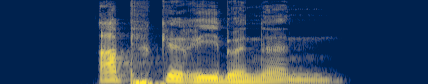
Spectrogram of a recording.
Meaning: inflection of abgerieben: 1. strong genitive masculine/neuter singular 2. weak/mixed genitive/dative all-gender singular 3. strong/weak/mixed accusative masculine singular 4. strong dative plural
- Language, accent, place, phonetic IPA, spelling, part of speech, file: German, Germany, Berlin, [ˈapɡəˌʁiːbənən], abgeriebenen, adjective, De-abgeriebenen.ogg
